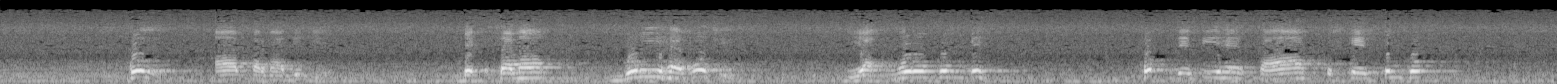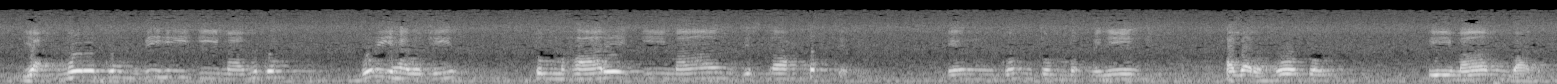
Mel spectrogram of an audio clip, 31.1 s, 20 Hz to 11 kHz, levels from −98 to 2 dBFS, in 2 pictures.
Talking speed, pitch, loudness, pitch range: 85 wpm, 160 Hz, -19 LUFS, 135-205 Hz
